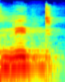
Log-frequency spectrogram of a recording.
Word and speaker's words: knit: Next is knit. So K is silent.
